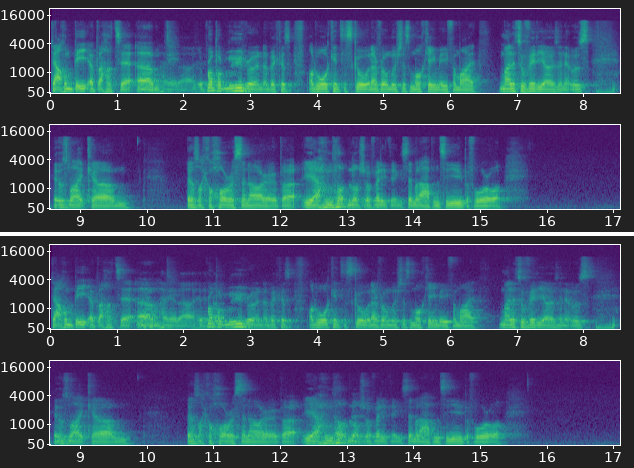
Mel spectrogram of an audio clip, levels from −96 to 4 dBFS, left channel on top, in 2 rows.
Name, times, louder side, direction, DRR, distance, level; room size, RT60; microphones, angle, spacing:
voice 1, 0.0-1.6 2.1-6.4 6.7-9.7 10.6-15.6, left 4 dB, 50° left, 0.4 m, -23 dB
voice 2, 1.3-2.6 8.2-8.9 12.8-13.3, right 4 dB, 50° right, 0.3 m, -32 dB
11.5 x 5.6 x 5.1 m
head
